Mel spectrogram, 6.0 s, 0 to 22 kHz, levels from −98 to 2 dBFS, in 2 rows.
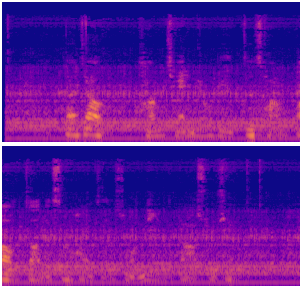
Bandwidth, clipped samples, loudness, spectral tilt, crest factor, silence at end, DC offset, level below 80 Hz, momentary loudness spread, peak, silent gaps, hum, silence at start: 16 kHz; under 0.1%; -40 LUFS; -6 dB/octave; 24 dB; 0 s; under 0.1%; -64 dBFS; 15 LU; -16 dBFS; none; none; 0.05 s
